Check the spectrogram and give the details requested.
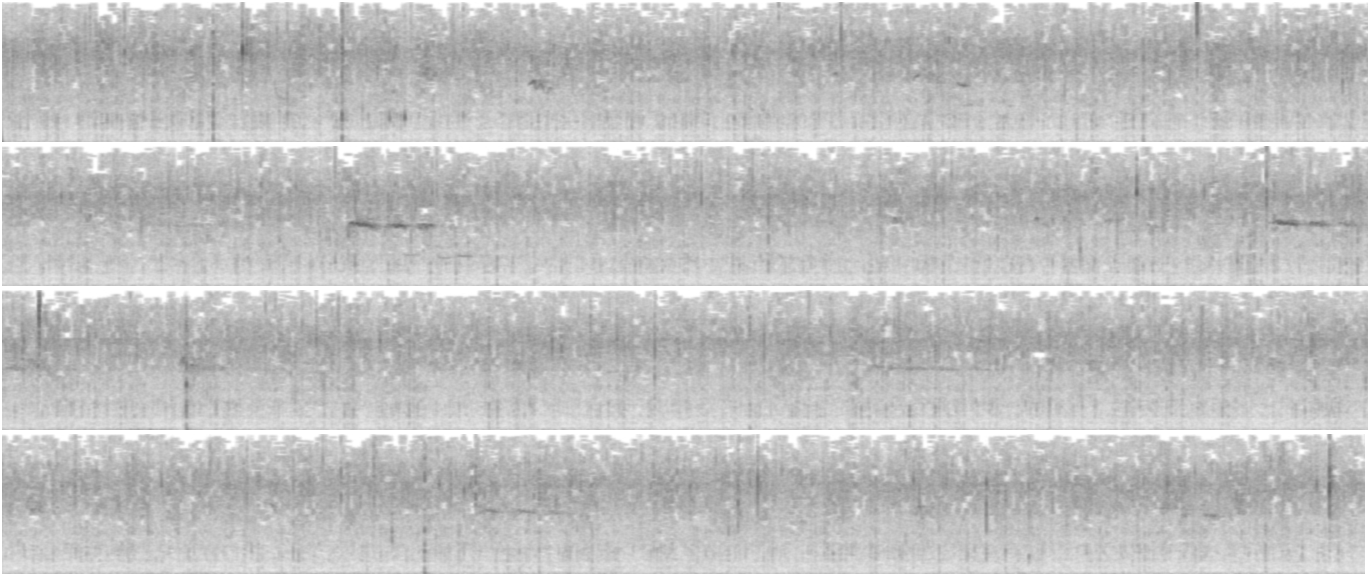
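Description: Steady rain falling on a puddle and wet gravel, a soft even hiss with scattered drip clicks; it starts suddenly at the beginning.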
